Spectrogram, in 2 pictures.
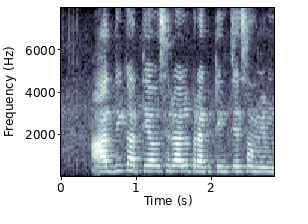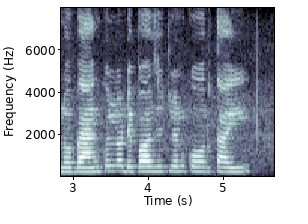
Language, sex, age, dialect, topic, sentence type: Telugu, female, 18-24, Utterandhra, banking, statement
